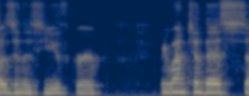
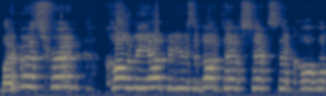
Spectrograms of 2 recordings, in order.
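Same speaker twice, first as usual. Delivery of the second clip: put-on tearful, crying voice, pitched higher; 13 semitones higher than usual. Retelling a former priest's talk at a panel: imitating someone crying. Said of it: "he was, like, crying on".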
